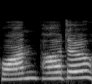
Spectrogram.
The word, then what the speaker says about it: Juan Pardo: I'll go to is it Juan Pardo? Have I said pronounced your name right? Yeah that's correct.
